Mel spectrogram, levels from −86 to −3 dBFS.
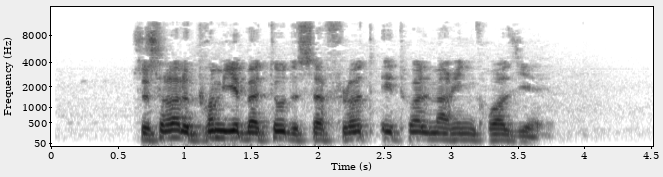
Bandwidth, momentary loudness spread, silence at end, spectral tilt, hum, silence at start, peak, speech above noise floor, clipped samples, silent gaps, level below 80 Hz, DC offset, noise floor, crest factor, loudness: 11.5 kHz; 11 LU; 0.85 s; -4.5 dB/octave; none; 0.65 s; -2 dBFS; 47 dB; under 0.1%; none; -60 dBFS; under 0.1%; -64 dBFS; 16 dB; -17 LUFS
